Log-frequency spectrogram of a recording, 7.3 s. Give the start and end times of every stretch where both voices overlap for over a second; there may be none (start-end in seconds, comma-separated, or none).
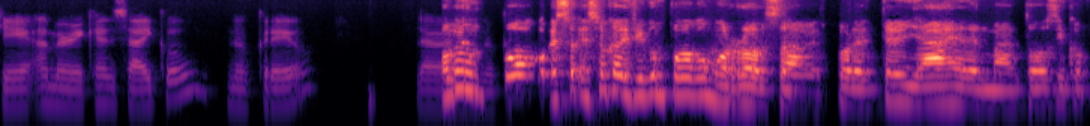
none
